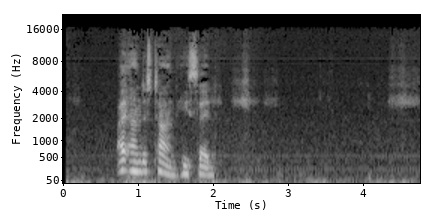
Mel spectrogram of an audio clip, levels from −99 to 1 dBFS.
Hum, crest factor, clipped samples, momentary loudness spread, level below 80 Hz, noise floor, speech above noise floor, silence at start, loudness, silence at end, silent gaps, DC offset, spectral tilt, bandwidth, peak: none; 22 dB; under 0.1%; 21 LU; -54 dBFS; -56 dBFS; 31 dB; 0.05 s; -25 LUFS; 0.05 s; none; under 0.1%; -3 dB/octave; 16.5 kHz; -8 dBFS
